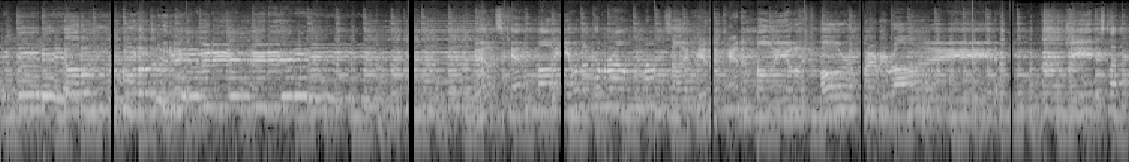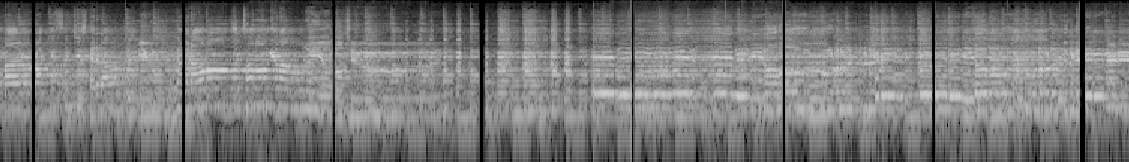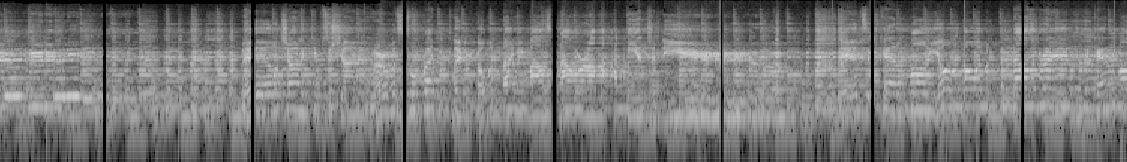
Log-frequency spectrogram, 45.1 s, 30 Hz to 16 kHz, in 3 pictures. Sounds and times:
Yodeling: 0.0 - 4.8, 23.0 - 31.5
Music: 0.0 - 45.1.

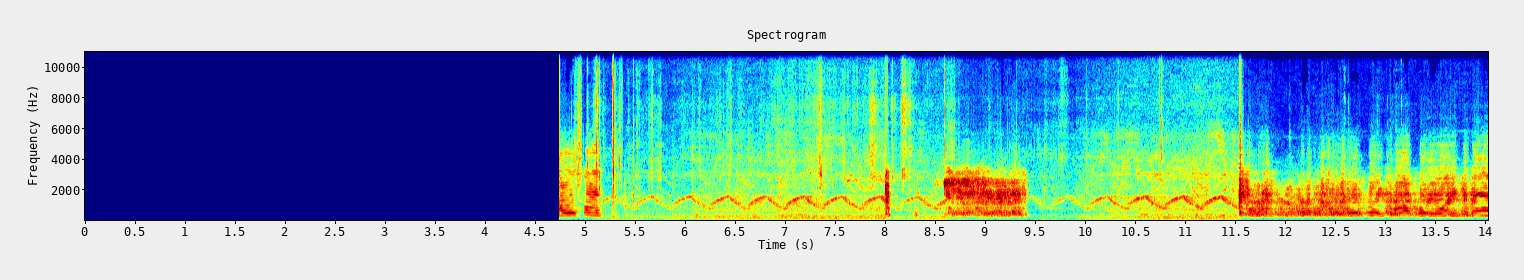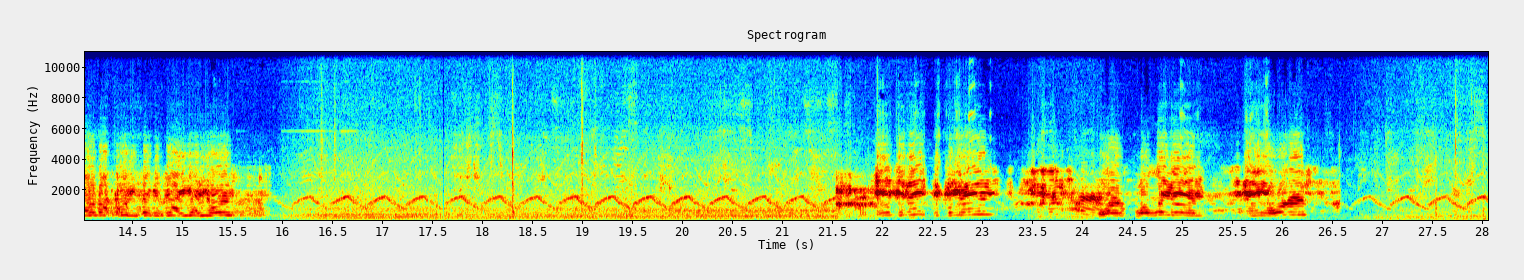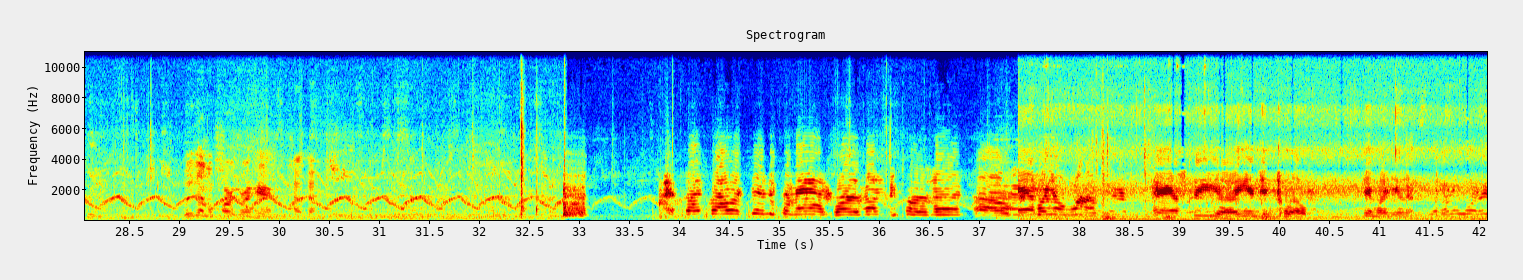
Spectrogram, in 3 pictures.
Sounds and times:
Speech: 4.8 - 5.3, 12.1 - 15.8, 21.9 - 26.6, 33.8 - 42.0.

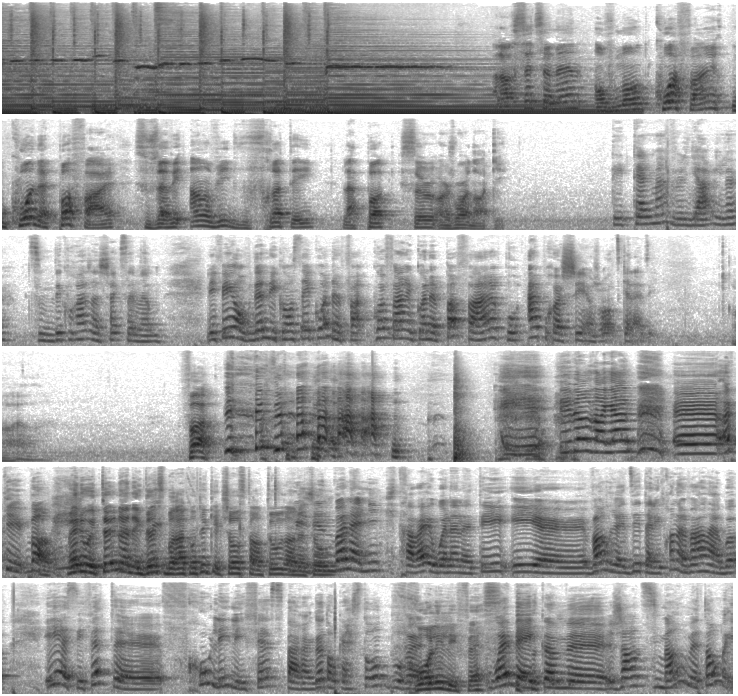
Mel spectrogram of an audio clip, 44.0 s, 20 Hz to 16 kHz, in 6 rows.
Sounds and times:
Speech: 27.0 - 44.0.

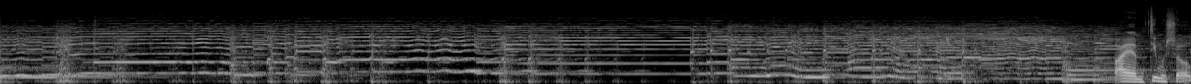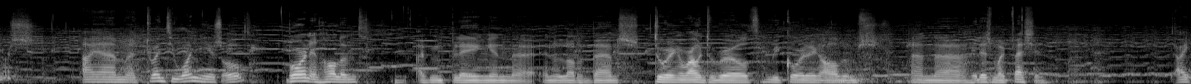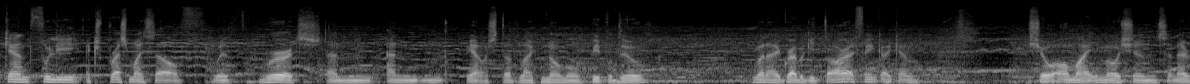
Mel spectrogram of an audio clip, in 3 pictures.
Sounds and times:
Speech: 11.2 - 22.4, 23.6 - 30.3, 31.3 - 33.0, 34.1 - 35.7.

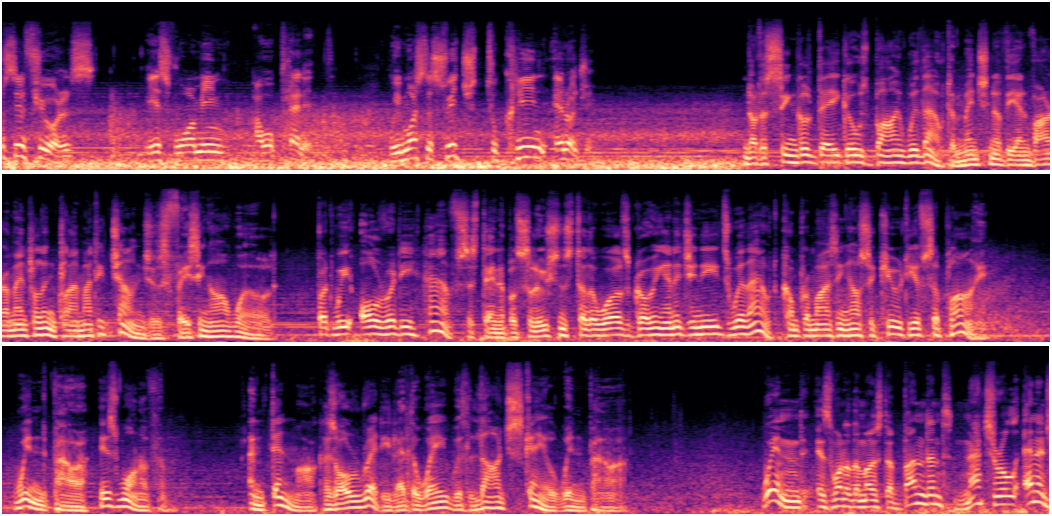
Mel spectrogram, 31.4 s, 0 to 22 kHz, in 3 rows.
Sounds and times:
Speech: 0.0 - 6.0, 7.4 - 20.4, 23.4 - 27.3, 28.6 - 31.4
Music: 0.0 - 31.4.

